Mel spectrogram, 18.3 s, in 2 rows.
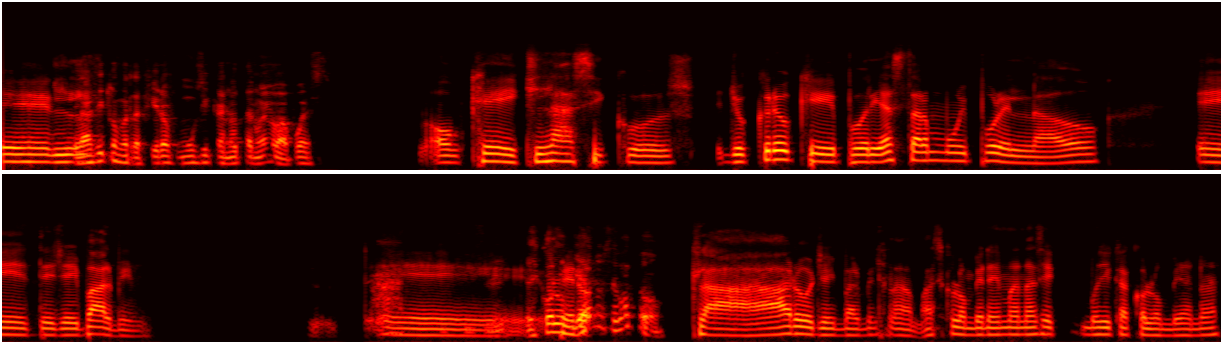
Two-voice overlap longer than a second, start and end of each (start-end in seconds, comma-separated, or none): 11.9-13.6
